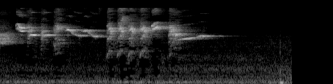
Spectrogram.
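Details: Red siskin singing: a rapid run of high, bright twittering notes and trills with buzzy slurred phrases, lasting about three seconds, then silence; faint low rumble underneath.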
